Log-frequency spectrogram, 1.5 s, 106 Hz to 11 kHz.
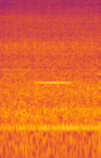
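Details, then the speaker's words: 15k-mile Chevy Camaro SS auction car, earlier lifter tapping: steady idle with a busy clattery rattle under the hood, knock of unknown cause that later seemed to clear up somewhat. "let's check on that knock she was making a quite a racket up here"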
